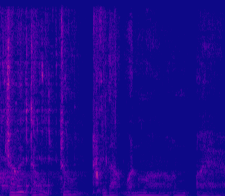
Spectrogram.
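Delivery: urgent on-air whisper. Acted. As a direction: hiss it so the mic misses it. Hushing co-host on air.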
